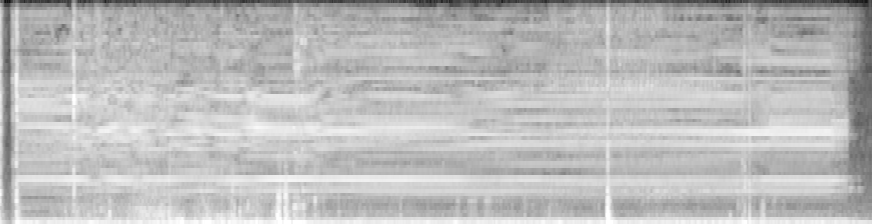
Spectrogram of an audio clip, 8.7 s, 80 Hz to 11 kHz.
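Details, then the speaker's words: Used Edelbrock 650 carburetor just installed: electric fuel pump priming with a steady high hum and light buzz at one pitch; runs normally, no fuel leaks seen. "But what we can do is turn it on with the electric fuel pump and see if gas just comes gurgling out. Hopefully not."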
